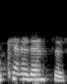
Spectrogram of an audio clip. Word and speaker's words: Canadensis: I can never pronounce it. Canadensis. Oh, Canadensis.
